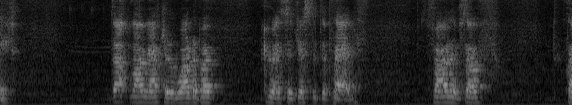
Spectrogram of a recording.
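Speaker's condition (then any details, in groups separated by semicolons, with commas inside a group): Muscular dystrophy, Duchenne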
